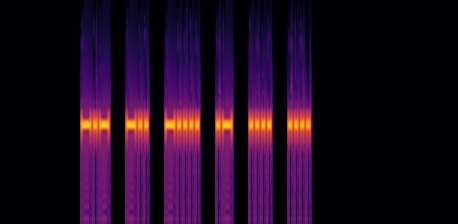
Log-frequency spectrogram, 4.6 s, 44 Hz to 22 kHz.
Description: Morse code, heard as a keyed tone, about 37 wpm, spaced as for 28 wpm, 700 Hz. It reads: KD6AHH
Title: USA Call Signs - 6 Characters - 2x Character Spacing - 40wpm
